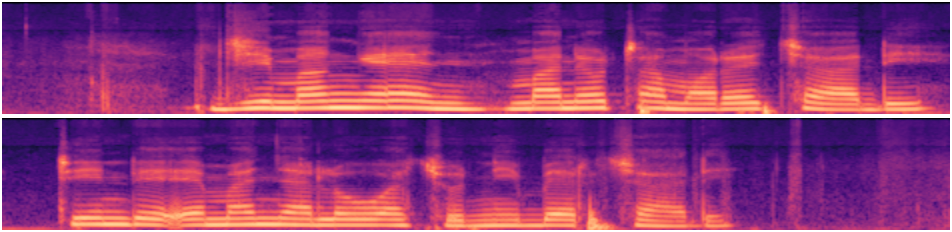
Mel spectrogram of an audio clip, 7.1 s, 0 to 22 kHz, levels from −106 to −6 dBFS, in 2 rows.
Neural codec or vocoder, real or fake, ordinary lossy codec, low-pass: none; real; Opus, 32 kbps; 19.8 kHz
